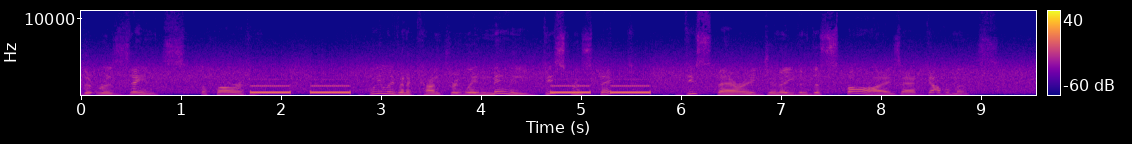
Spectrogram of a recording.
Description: Telephone call progress tone (as in the UK, Ireland, Australia and similar networks), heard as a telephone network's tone, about 400, 450 Hz, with speech in English. Ringback tone.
